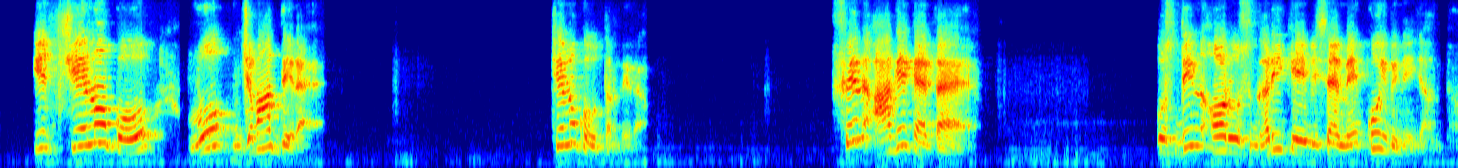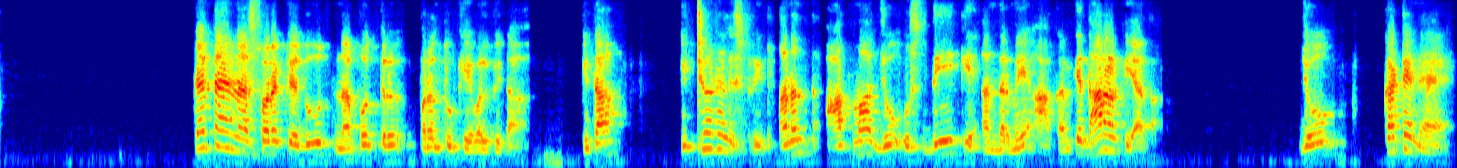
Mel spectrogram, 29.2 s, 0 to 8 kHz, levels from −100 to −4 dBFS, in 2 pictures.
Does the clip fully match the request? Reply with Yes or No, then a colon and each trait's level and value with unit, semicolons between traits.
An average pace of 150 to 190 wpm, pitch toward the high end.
No: average, 125 wpm; very high, 285 Hz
